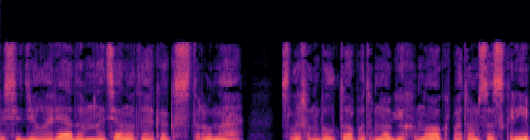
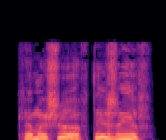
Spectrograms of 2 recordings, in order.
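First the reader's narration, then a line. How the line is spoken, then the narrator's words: Shout. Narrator (Russian): крикнул Андрей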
